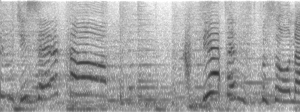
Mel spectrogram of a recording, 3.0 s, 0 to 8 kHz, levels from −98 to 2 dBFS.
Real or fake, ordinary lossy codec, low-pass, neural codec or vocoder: fake; none; none; codec, 16 kHz, 0.5 kbps, X-Codec, HuBERT features, trained on balanced general audio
